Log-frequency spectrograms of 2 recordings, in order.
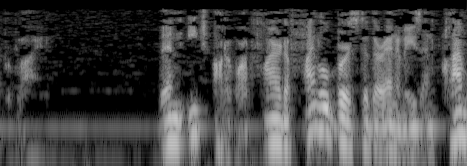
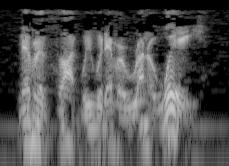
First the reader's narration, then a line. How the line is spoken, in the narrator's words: Huffer grumbled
